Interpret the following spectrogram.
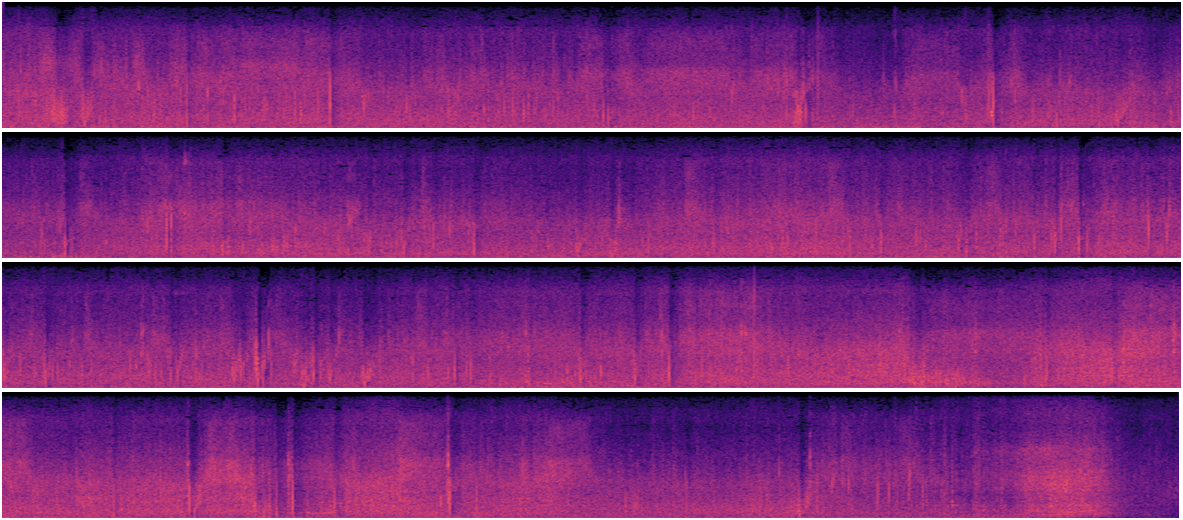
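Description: Wind buffeting the microphone of a skier's camera during a fast downhill run, mixed with skis running over packed, groomed snow; a steady, loud, low rushing noise with a brief dip about three-quarters of the way through.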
